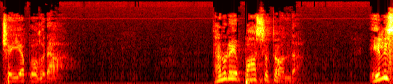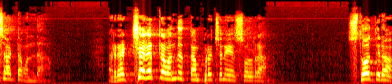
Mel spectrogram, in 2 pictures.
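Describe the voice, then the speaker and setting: A man speaks at an extremely high pitch, with very wide pitch swings. His loudness swings a lot too. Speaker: pastor delivering a sermon. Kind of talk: church sermon preaching.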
